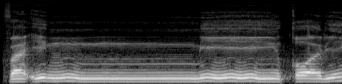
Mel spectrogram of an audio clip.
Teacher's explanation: Dia ada penekanan sedikit pada qarib.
